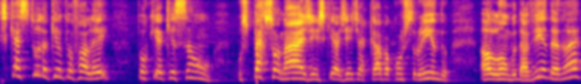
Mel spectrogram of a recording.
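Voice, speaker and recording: A man talks at a moderate pace. His pitch is high. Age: 50s. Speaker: podcast host. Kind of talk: casual interview.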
